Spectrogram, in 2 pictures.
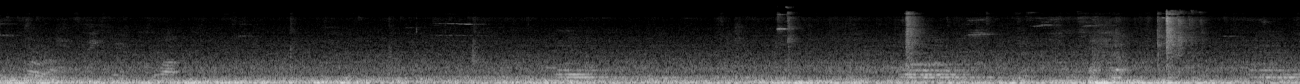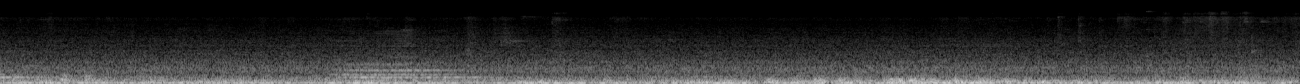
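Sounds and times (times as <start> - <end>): train rumbling on rails: 0.0 - 26.0
train horn blasts: 5.4 - 6.3, 8.9 - 10.0, 12.4 - 13.5, 16.2 - 18.1.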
